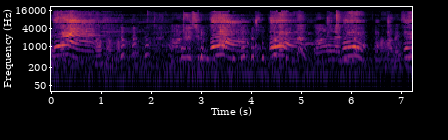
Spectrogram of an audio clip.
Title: A lot of crying, the baby was in pain - Immunizations For Two Month Old Born Baby.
